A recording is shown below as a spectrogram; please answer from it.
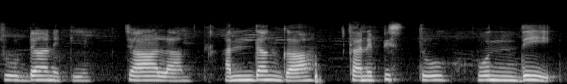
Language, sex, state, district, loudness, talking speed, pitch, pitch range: Telugu, female, Andhra Pradesh, Sri Satya Sai, -15 LUFS, 65 wpm, 195 Hz, 185-205 Hz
